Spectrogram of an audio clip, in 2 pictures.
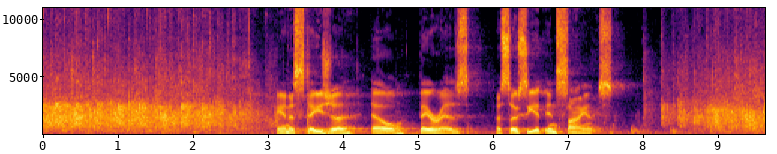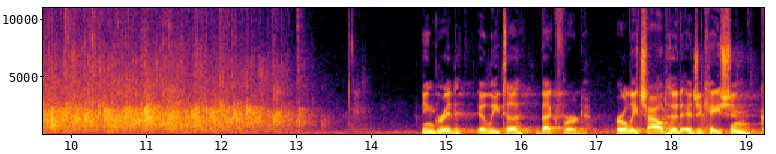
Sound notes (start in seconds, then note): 8.1 applause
